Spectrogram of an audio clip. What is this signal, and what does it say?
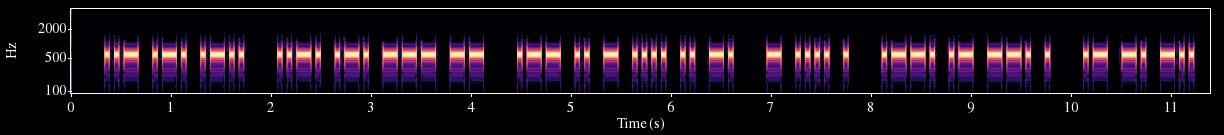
Morse code, heard as a keyed tone, about 25 wpm, 600 Hz. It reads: URL FROM WITHIN THE PAGE AND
